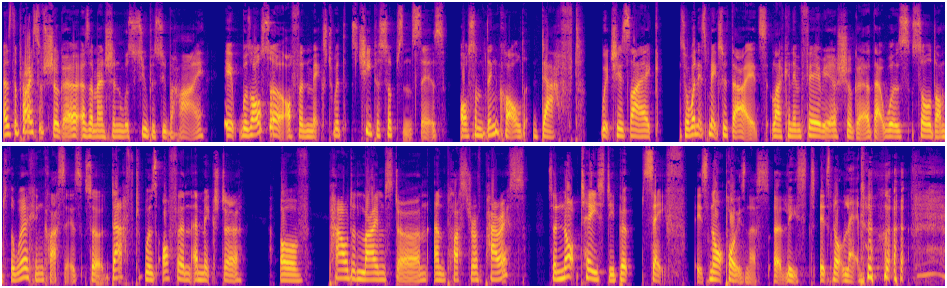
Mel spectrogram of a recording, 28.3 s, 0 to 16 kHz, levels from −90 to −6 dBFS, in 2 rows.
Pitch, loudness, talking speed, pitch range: 175 Hz, -17 LUFS, 150 wpm, 155-205 Hz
